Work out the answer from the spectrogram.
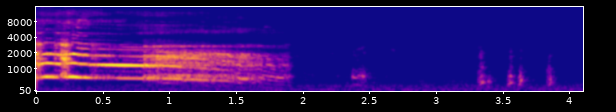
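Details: Rooster crowing at dawn in the countryside: one loud, harmonic crow lasting nearly two seconds that holds steady and then trails off, followed by a few short, soft clucking notes in a quiet rural setting.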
